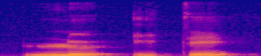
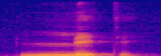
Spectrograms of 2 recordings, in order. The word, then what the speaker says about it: l'été: Alors, on ne va pas dire, par exemple, le été, mais on va dire l'été. Donc, comment ça se prononce? Ça se prononce comme si, dans l'été, comme si le L était collé. L'été. D'accord? Donc, le été, non, l'été.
